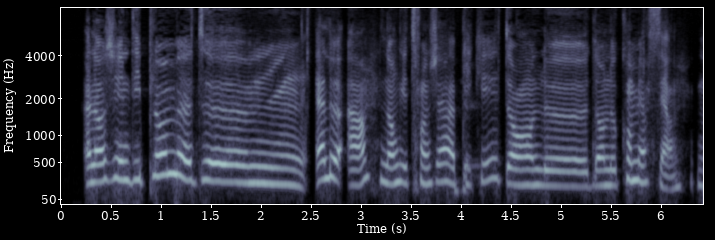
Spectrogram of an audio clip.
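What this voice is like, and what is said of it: Slight foreign accent in French. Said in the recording (French): “Parles parfaitement français, mais tu as toujours ce, petit accent”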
